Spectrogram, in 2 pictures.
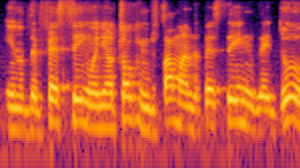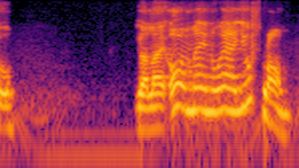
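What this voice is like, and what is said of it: Zimbabwean English accent. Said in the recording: “obviously, I have an accent ... I was born and raised in Africa, uh, specifically Zimbabwe”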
